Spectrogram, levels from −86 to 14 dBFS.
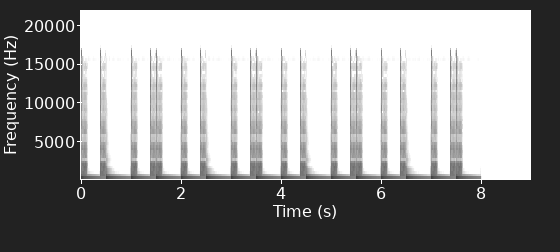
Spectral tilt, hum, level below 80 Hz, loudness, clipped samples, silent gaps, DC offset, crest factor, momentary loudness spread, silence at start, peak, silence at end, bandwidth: -6 dB/octave; none; -54 dBFS; -24 LUFS; under 0.1%; none; under 0.1%; 18 dB; 8 LU; 0 s; -4 dBFS; 1 s; 17 kHz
